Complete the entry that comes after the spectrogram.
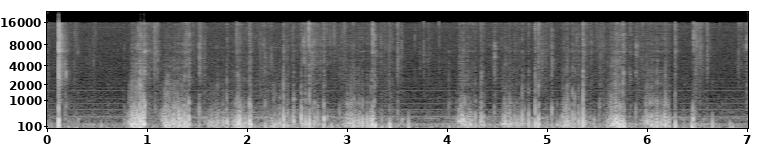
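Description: A solid, dry, oval pink bar of soap held in the hand is shaved with a utility knife blade, curling off thin shavings. Repeated soft scraping strokes rise and fade in quick bursts with occasional sharper clicks, the sound mostly low and muffled.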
